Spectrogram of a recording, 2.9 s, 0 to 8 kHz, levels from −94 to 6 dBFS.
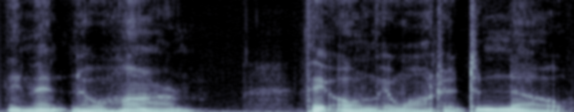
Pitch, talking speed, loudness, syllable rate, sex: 100 Hz, 190 wpm, -19 LUFS, 4.8 syllables/s, male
